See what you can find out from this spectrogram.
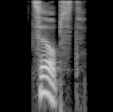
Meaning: second-person singular present of zirpen
- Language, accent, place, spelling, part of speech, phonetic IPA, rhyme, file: German, Germany, Berlin, zirpst, verb, [t͡sɪʁpst], -ɪʁpst, De-zirpst.ogg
